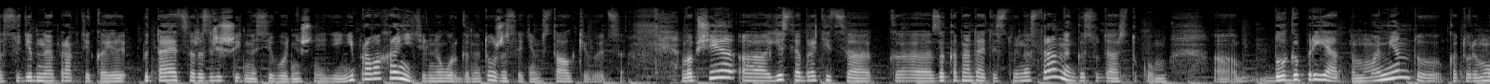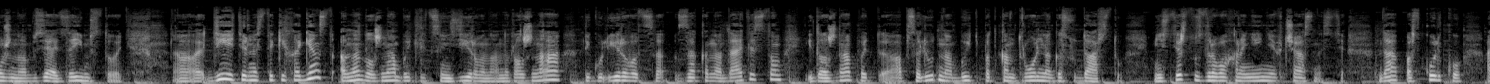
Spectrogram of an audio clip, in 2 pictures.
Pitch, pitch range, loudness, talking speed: 170 Hz, 150-190 Hz, -19 LUFS, 110 wpm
